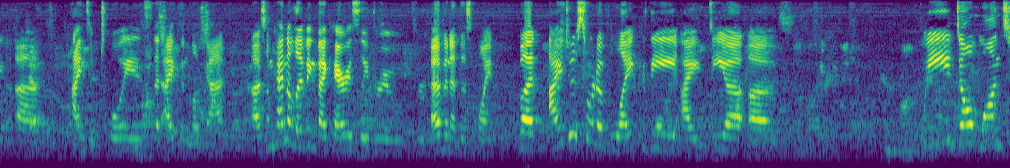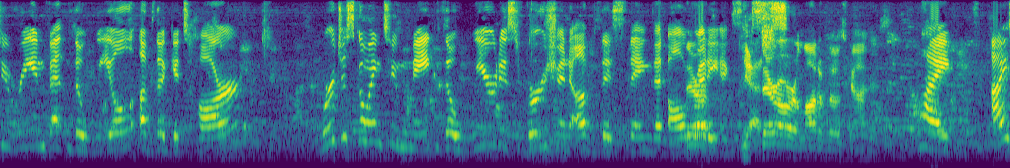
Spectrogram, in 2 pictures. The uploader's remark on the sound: BTB from NAMM 2016. The Break the Business Podcast is on location at NAMM 2016 in Anaheim, California. NAMM 2016 is a world famous convention that features music equipment and merchandise from manufacturers all over the world.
